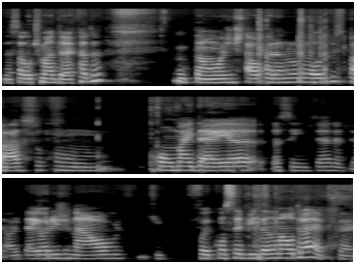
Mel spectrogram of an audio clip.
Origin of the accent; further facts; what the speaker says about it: Brazil; also born or lived in Salvador / São Paulo / London; Eu, como brasileira, tipo, eu nem sou europeia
